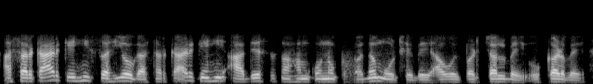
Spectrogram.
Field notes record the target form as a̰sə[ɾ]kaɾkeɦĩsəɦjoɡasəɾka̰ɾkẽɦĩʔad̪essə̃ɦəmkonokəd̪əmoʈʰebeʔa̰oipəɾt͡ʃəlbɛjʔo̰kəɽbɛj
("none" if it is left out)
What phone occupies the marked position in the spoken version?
ɾ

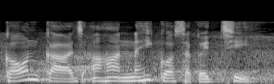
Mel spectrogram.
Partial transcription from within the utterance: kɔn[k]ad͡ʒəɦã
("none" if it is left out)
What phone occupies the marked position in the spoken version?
k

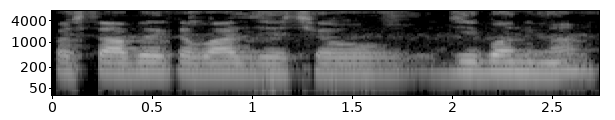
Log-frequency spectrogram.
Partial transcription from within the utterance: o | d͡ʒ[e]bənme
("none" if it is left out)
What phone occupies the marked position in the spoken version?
i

